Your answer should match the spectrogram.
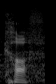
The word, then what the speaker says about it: Kaufman: We've got Kaufman getting ready to serve. Kaufman. You're saying with a C. It's cuff, like a shirt cuff. It's cough. Cough. Cough. Like with you have to pronounce the K.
